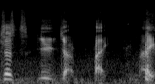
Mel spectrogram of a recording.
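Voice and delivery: breathy, whispered mutter. Doing an impression of the bowler's send-off: impression of the bowler. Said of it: "Let's do our best impression of what that".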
